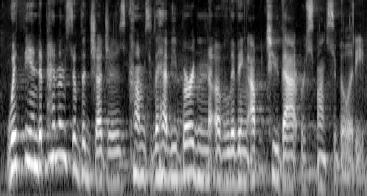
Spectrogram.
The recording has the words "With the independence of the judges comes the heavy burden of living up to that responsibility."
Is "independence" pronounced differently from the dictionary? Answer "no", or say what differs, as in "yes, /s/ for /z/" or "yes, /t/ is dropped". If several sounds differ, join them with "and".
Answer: no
